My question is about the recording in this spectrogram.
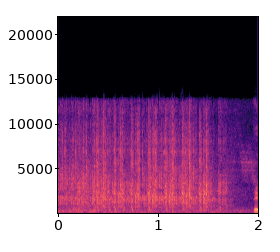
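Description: Many camera shutters firing in rapid, overlapping bursts as press photographers shoot a posed handshake; the clicking dies away near the end.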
